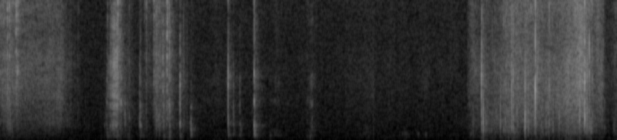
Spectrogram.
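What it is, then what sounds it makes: Heavy plastic sheet crinkling. A hand presses and smooths a large, thin, black heavy plastic sheet or cover lying flat on a red blanket. Soft, bright crinkles come in irregular bursts, separated by quiet pauses, with a denser rustling spell near the end.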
